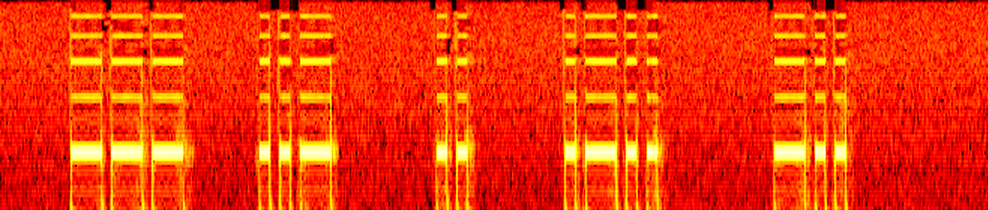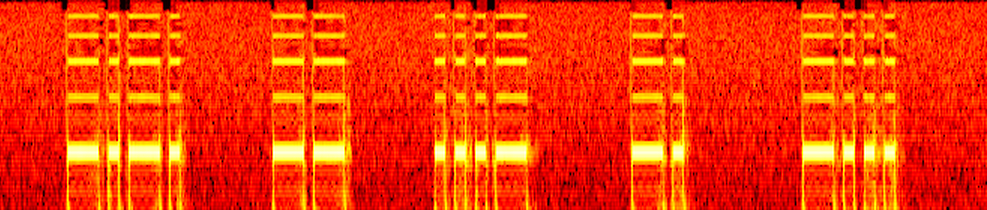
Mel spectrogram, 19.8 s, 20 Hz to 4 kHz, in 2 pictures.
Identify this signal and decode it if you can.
Morse code, heard as a keyed tone, about 12 wpm, spaced as for 6 wpm, 660 Hz. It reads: OUILD CMVNB
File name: cw / IJLUM+CDRO+EKTPV+BFHNW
